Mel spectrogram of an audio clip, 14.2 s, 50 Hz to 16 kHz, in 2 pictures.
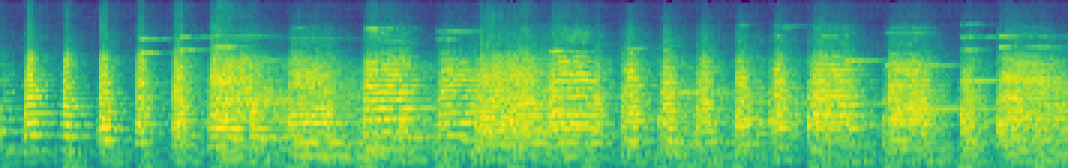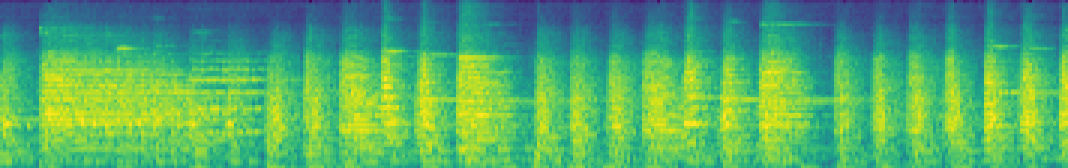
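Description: Dance orchestra playing an instrumental fox-trot passage with the brass to the fore over a steady beat, reproduced from a 1949 Decca 78 rpm shellac record.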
